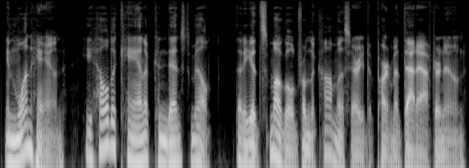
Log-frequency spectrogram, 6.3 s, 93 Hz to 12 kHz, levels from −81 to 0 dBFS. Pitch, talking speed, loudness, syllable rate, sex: 95 Hz, 190 wpm, -20 LUFS, 5.5 syllables/s, male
